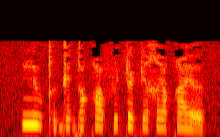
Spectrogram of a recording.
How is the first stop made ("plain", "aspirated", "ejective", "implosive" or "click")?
ejective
